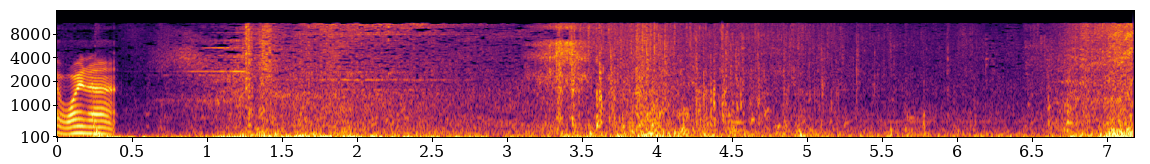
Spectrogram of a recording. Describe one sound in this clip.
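A magical gateway opens with a rushing, shimmering whoosh.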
